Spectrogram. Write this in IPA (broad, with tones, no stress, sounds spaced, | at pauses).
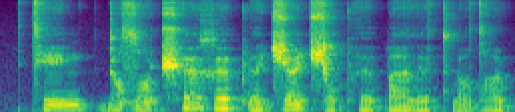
tʰ e˦ ŋ | ɡ ə˨ zˤ œ˨ ʈ͡ʂʰ œ˦ x œ˦ pʼ ə˨ t͡ɕ œ˦ t͡ɕ ɔ˨ pʰ ə˨ p a˨ l ə˨˦ tʰ u˨ dˤ u˦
